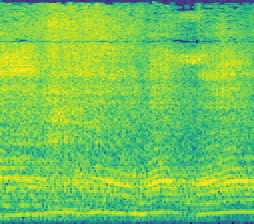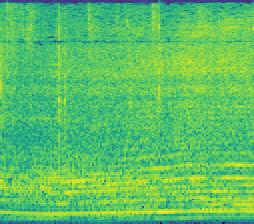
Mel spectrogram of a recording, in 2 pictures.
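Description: Jeep Wrangler's engine working hard as it crawls up a muddy slope, the revs rising and falling again and again.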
